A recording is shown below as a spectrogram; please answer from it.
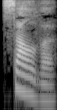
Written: salver

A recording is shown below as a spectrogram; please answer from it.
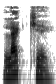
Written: laquais

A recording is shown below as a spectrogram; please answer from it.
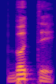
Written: botter

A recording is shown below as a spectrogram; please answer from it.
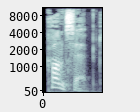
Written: concept

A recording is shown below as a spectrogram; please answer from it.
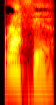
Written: raffia

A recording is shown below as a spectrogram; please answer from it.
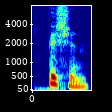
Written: fission

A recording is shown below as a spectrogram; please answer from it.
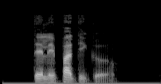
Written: telepático

